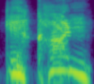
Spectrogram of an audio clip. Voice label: humanoid portrait male; Stellaris; humanoids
